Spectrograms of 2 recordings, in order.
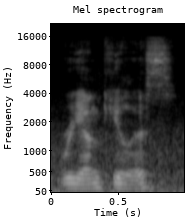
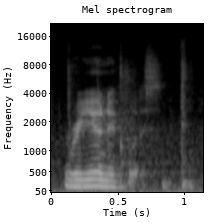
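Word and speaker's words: Reuniclus: it could be from Reunculus. Reuniculus. Reuniculus. Yeah. I was pronouncing it like homunculus in my head this whole time. I think it's like like unite.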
